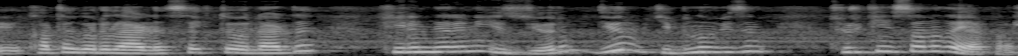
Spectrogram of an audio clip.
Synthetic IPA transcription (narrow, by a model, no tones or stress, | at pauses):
kʰat̪ʰeɡo̞ɾilʲæɾd̪ʲɛsɛct̪ʰø̞ɾlʲæɾd̪ɛ | filʲmlʲe̞ɾiniːzlʲijo̞ɾumd̪ijo̞ɾumcʰibunubizim | t̪ʰyɾcinsanɯd̪ajapʰa̰ɾ̥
